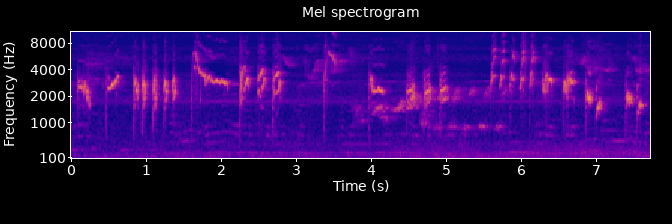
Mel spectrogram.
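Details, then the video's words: Lure recording of a greater green leafbird: a rich, almost continuous song of quick chirps, rippling trills and looping whistles, varied and fast, with a soft low hum beneath. "SUARA BURUNG CUCAK IJO UNTUK PEMIKAT"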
